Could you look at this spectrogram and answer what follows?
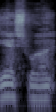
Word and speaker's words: Yeshua: Okay, we don't need to get into semantics about how J's were Y's once upon a time, so they should be pronounced Yeshua, and it has the exact same meaning as Joshua.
